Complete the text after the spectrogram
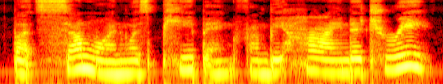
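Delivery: storyteller's secret whisper; suspense whisper. A narrator's reading. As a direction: whisper the lurking danger. Suspense as wolf appears.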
